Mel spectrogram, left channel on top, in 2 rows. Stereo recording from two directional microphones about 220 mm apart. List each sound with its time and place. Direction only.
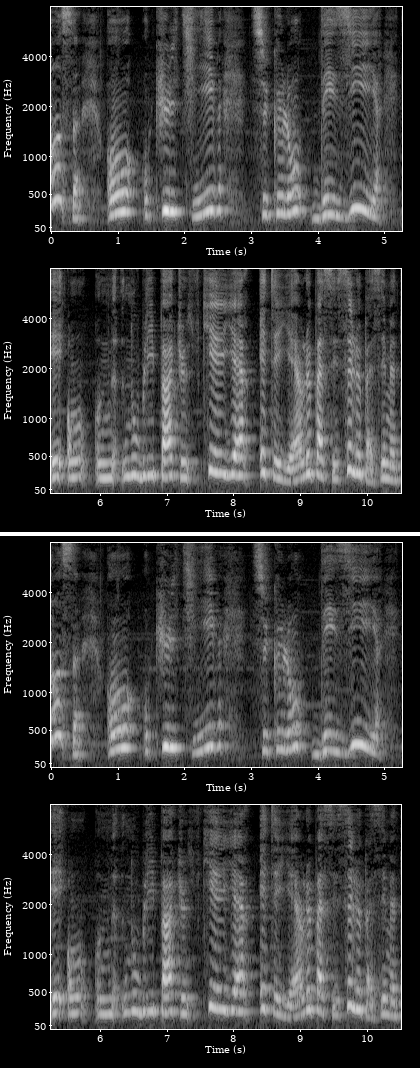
0.3 s speech: 40° left (ahead or behind)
